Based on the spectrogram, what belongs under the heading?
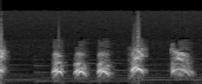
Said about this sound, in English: What? Okay, now I'm starting to think that's not even a dog. You got your little brother there doing dog noises or something. Do it again.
